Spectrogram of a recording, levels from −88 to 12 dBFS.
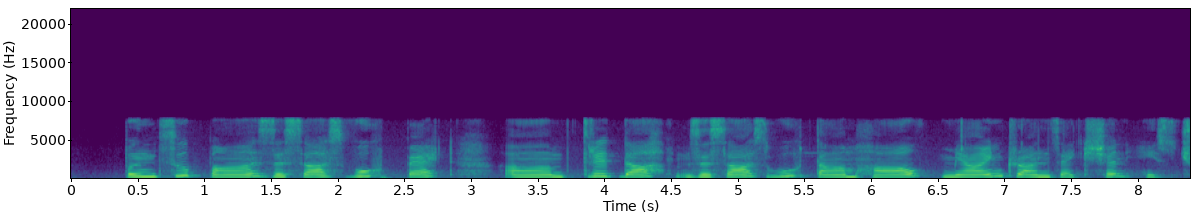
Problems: background sounds at intervals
